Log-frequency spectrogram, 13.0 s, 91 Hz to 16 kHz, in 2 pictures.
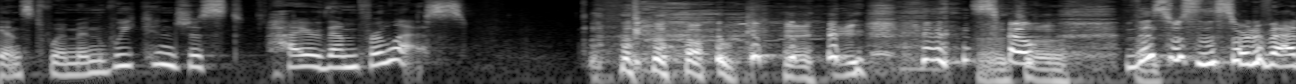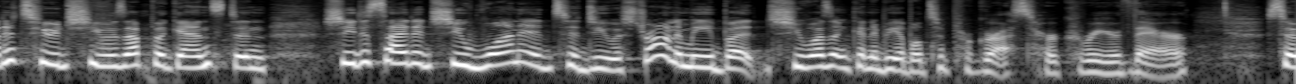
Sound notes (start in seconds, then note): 2.9 laughing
